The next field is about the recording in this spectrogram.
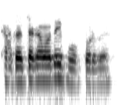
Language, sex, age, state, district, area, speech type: Bengali, male, 18-30, West Bengal, Bankura, urban, conversation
